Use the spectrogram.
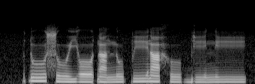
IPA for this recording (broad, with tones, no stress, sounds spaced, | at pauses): ɗ uː˦ s uː˨ j oː˨ ɗ ã˨ n u˨ p iː˦ ɾ ã˦ h uː˨ ɡ͡b iː˨ n iː˦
